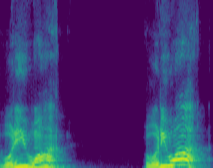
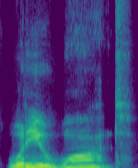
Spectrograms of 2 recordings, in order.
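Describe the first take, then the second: First: "What do you want?" thrown up high and loud, rising on "want"; "What do you want?" squeezed high and bright, ending up; wrong high upshift. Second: "What do you want?" dropped low and slow, falling onto "want"; "What do you want?" slow and low, landing on "want"; downshift. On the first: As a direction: ask "What do you want?" with a strained, lifted pitch, the wrong way. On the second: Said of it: "A downshift". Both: Shown as a demonstration.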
